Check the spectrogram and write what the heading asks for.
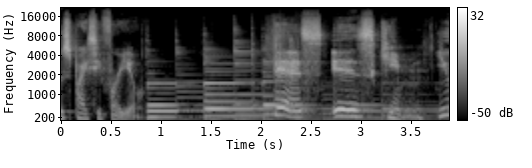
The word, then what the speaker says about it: gim: This is gim. You might hear it pronounced kim, but in this video, let's call it Kim, which is closer to the original Korean pronunciation.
